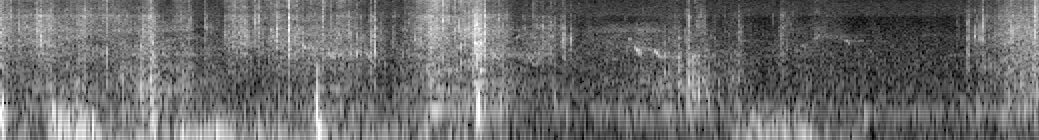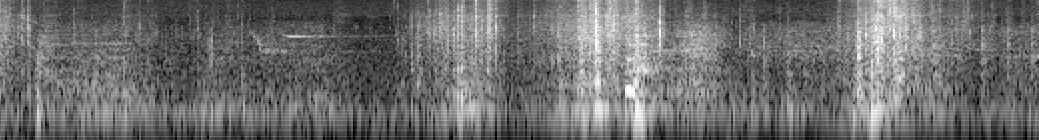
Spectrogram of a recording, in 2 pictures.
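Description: Cut log rounds being handled and shifted among dry leaves and sticks: a few wooden knocks in the first couple of seconds, then intermittent rustling and scraping.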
